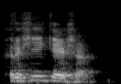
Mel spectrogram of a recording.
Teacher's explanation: So, Hrishikesha, it involves a Murdhanya Shakara and Talavya Shakara.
